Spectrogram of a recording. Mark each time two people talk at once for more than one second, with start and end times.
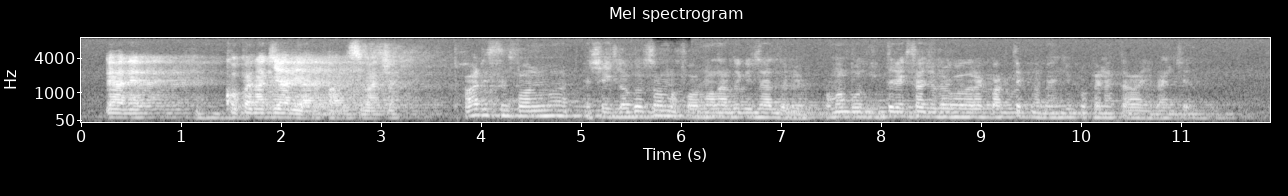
none

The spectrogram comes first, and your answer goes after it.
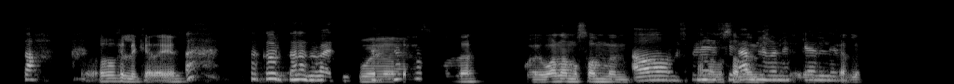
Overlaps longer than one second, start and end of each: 7.0-8.5

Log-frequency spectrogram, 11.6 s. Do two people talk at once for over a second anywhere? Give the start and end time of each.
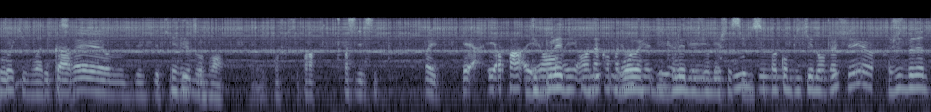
6.6-10.5

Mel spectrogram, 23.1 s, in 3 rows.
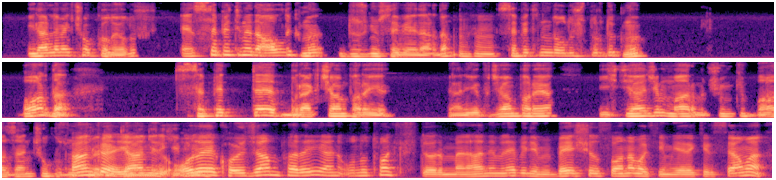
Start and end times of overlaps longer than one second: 16.1-17.5

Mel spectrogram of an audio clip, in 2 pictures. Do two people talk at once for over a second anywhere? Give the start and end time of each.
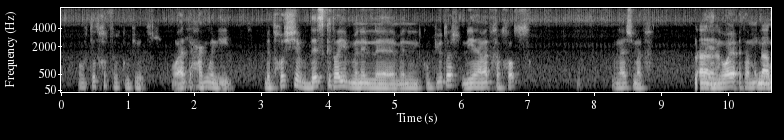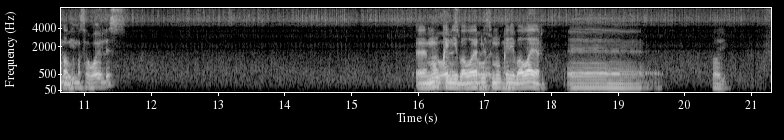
16.1-17.5

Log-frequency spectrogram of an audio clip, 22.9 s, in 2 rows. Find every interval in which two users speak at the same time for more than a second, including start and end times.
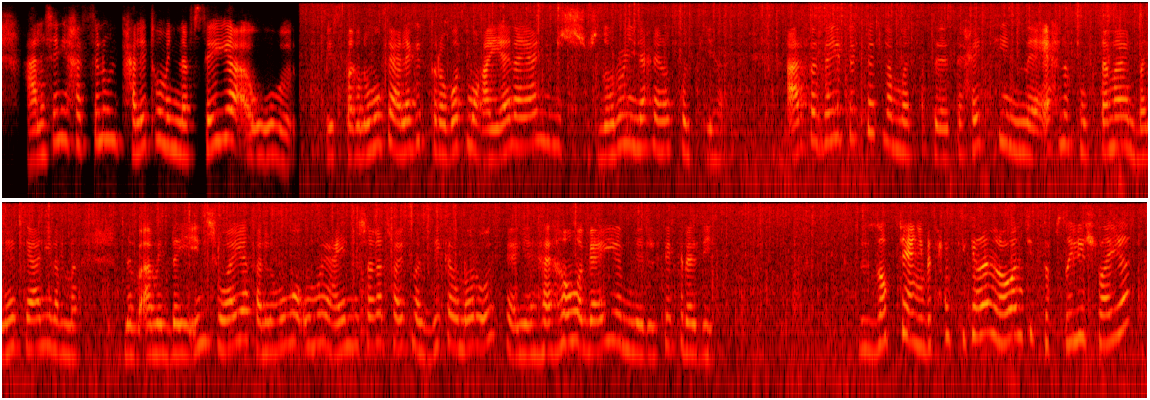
none

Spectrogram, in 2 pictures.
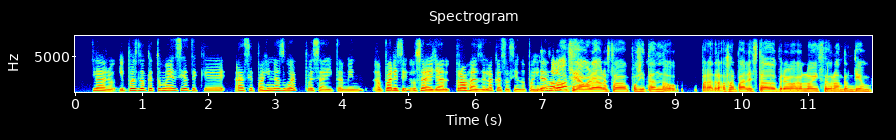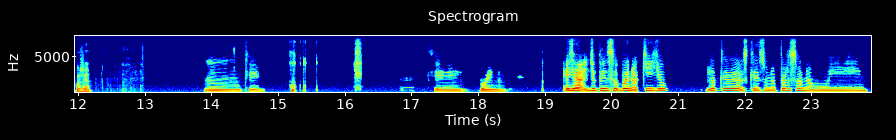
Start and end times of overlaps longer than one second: none

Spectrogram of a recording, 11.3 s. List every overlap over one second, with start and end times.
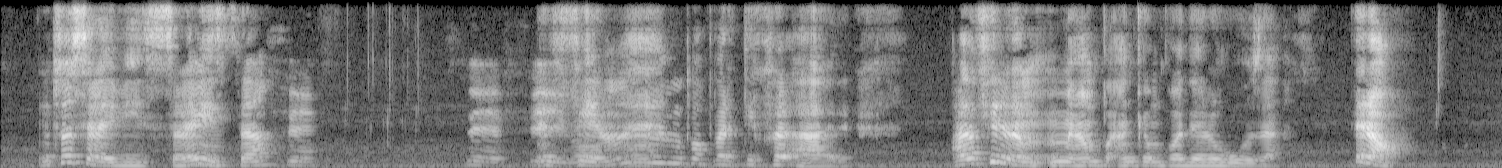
none

